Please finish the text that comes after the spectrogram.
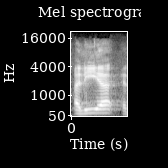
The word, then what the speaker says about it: Alija: Uh, his name is Aliyah. There's a J in it, but the J is pronounced Y.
